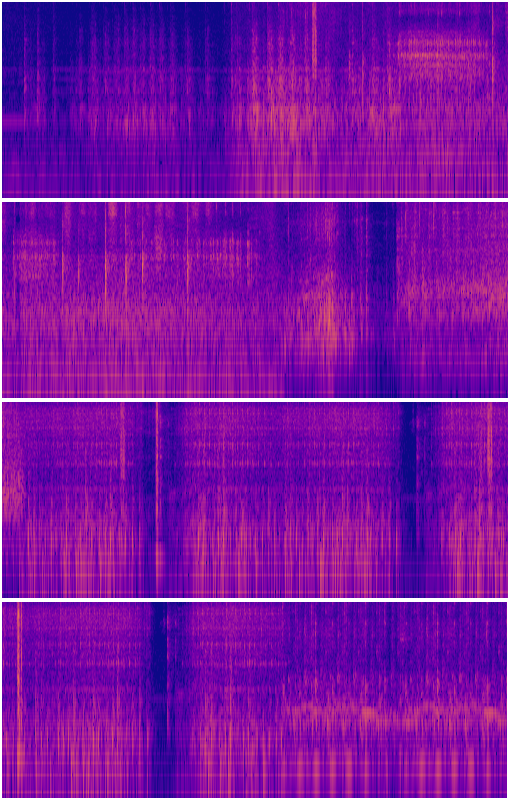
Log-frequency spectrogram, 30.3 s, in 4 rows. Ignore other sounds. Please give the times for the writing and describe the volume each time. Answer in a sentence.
The writing can be heard from 4.5 to 11.9 s, getting louder.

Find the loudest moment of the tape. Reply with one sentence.
The loudest moment of the tape is at 23 seconds.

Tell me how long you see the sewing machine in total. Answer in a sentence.
You can hear the sewing machine for 30 seconds altogether.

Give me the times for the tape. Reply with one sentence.
The tape can be heard from 4.2 to 5.0 s, from 16.8 to 17.6 s and from 22.1 to 23.1 s.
